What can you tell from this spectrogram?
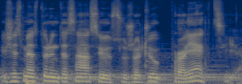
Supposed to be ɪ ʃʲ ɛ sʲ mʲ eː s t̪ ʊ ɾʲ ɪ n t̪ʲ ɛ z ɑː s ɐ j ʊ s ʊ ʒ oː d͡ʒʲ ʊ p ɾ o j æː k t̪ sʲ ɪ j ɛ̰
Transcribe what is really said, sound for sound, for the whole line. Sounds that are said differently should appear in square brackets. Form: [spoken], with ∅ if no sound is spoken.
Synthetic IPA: ɪ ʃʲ ɛ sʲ mʲ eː s t̪ ʊ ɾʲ ɪ n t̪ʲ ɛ [s] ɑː s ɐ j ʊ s ʊ ʒ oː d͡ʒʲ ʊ p ɾ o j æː k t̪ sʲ ɪ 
